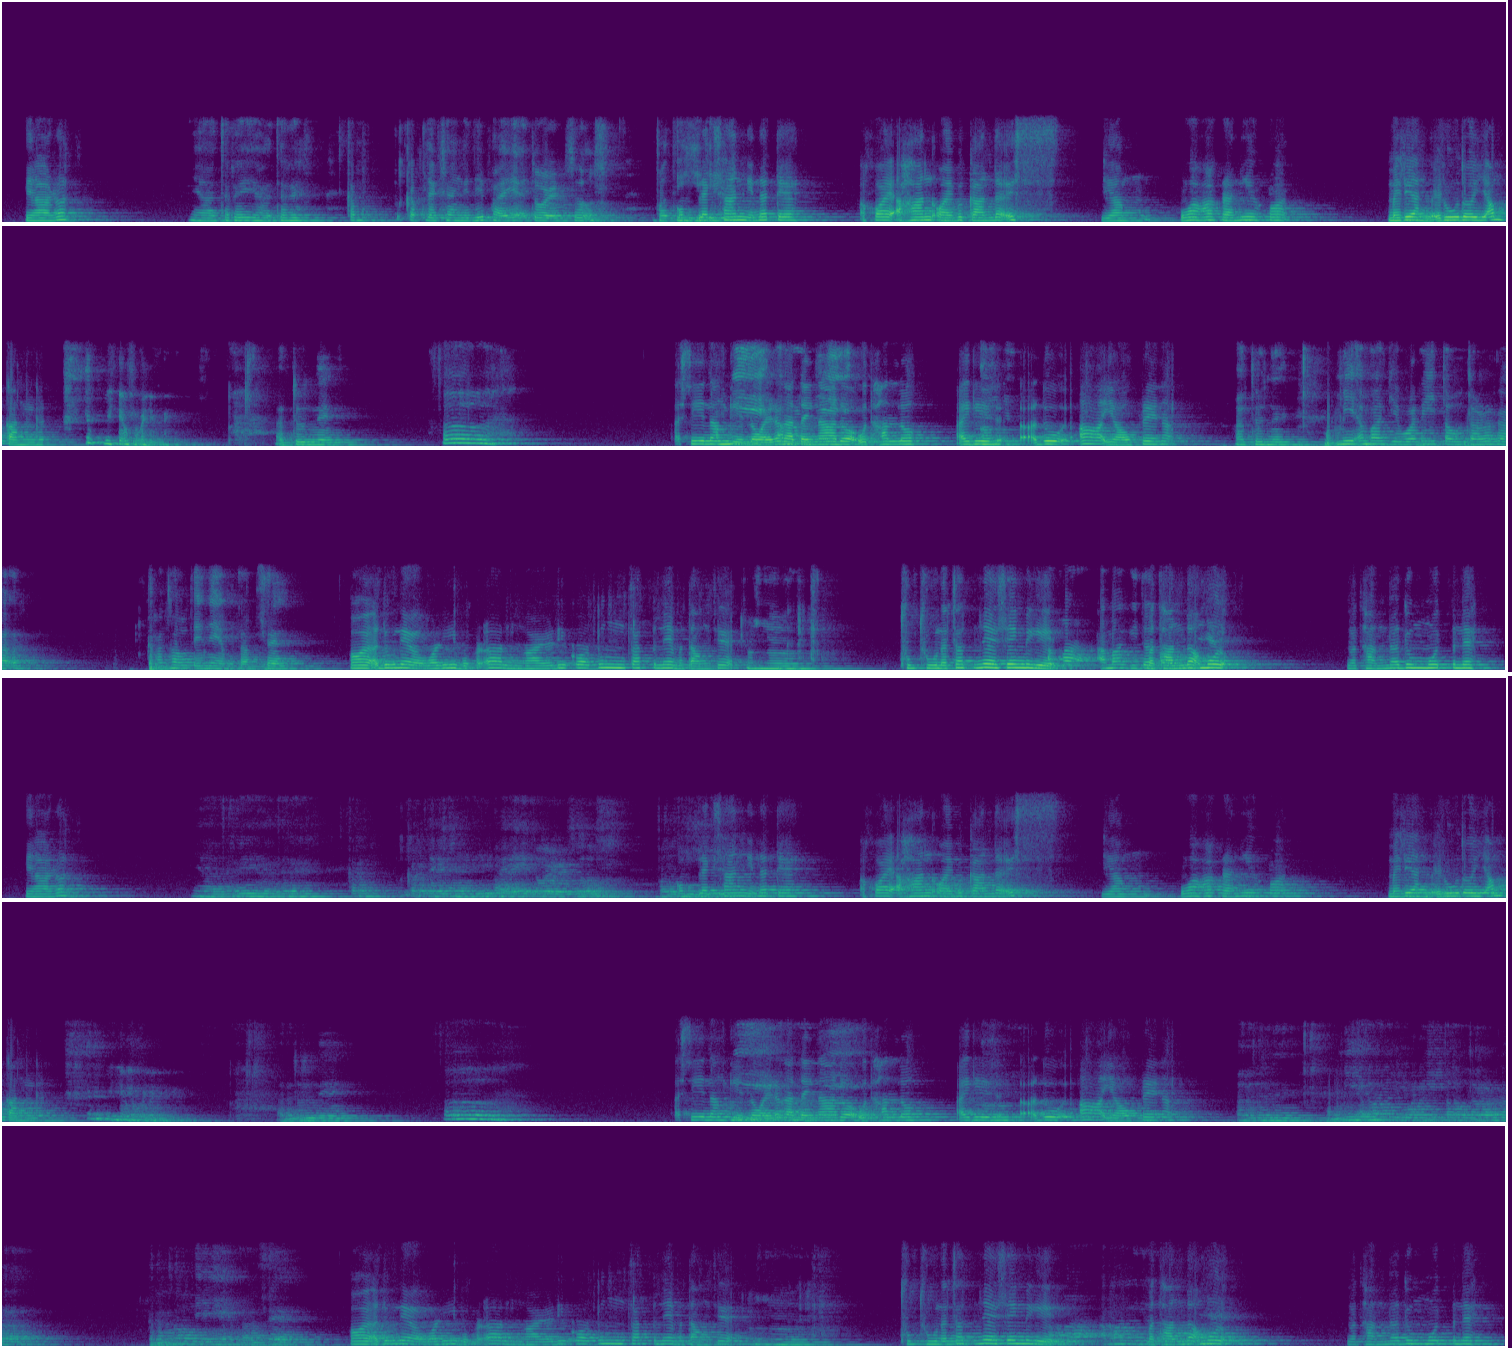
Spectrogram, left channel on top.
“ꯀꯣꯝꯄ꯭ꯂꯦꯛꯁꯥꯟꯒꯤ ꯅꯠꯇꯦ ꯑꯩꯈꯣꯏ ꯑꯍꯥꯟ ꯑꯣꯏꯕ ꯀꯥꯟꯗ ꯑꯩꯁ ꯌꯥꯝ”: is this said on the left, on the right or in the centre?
Left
